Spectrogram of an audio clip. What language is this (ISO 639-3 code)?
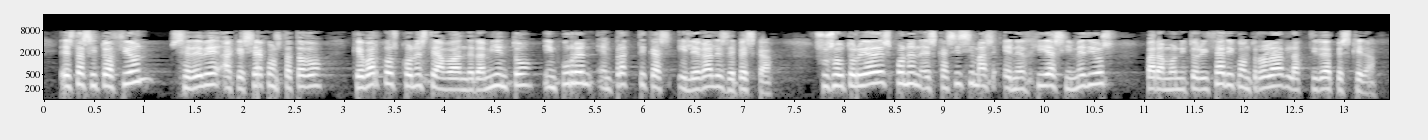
spa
